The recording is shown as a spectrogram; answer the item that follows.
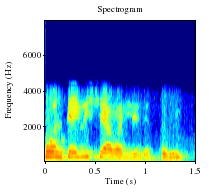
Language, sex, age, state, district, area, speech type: Marathi, female, 18-30, Maharashtra, Satara, urban, conversation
